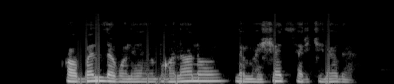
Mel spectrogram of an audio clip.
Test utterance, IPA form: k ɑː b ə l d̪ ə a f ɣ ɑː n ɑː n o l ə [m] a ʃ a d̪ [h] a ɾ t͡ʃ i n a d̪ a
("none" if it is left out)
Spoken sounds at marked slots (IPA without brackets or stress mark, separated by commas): m, s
